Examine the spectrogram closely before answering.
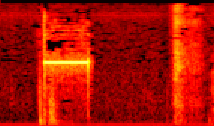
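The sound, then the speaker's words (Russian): An answering machine gives a single steady high-pitched beep lasting about half a second after a brief click. Quiet follows, then a short burst of noise near the end. “Оставьте свое сообщение после сигнала.”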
